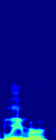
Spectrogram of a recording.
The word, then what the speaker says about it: Bleemer: Is it Bleamer? Yeah, that's right. That is the correct pronunciation.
